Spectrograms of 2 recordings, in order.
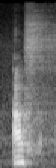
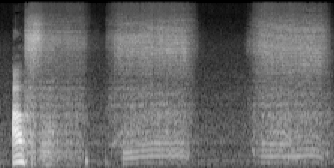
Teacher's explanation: ketika dia wakof atau sukun, maka nafasnya itu tetap ada alirannya gitu. Contoh fa ya, af, tuh ada af, ada udara yang mengalir, ada nafas yang mengalir. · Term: hamas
